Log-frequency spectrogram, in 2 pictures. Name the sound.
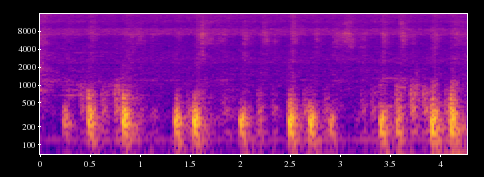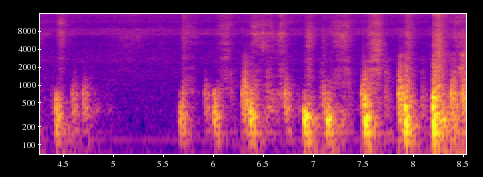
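writing out math equations by hand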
